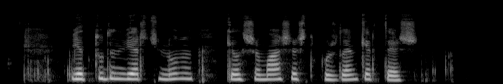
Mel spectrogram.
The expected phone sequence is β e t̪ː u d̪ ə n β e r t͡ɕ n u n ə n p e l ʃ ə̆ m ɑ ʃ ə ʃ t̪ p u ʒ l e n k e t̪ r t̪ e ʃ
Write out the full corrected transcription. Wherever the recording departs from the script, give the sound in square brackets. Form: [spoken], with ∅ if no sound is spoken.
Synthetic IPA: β e t̪ː u d̪ ə n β e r t͡ɕ n u n ə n [k] e l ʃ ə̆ m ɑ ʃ ə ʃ t̪ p u ʒ l e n k e [∅] r t̪ e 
